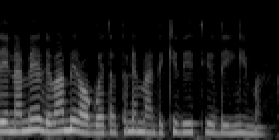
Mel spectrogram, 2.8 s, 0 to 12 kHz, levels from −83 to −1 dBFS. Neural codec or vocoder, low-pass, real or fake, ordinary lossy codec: none; 7.2 kHz; real; AAC, 48 kbps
